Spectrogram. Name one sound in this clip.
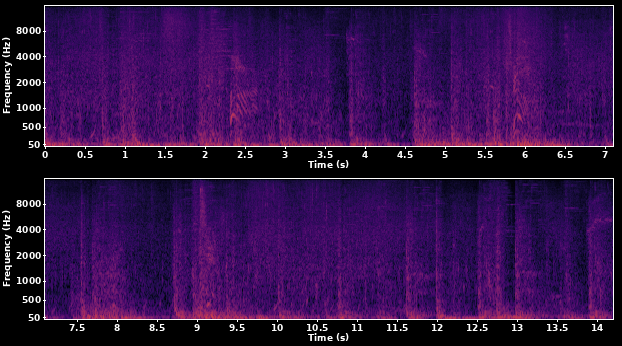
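Weapon strikes clash sharply again and again.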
